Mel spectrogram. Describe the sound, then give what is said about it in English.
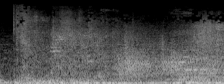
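Heavy crash of a drive core falling inside a ship in a video game, a loud, sustained rumbling boom with whooshing debris noise lasting about two seconds and no talk. “Okay, Legion gets out of the way before the drive core drops on him.”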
